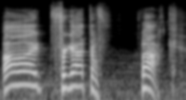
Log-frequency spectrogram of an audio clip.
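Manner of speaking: sudden high, loud curse; angry outburst. Real, not acted. Streamer forgets something in the game, high loud outburst. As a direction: blurt it out, furious at yourself. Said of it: "I'm upset".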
